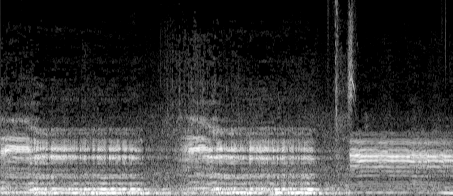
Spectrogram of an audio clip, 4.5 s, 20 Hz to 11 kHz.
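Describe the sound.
A person imitates a red deer stag's roar at the 2019 German stag-calling championship, held in an exhibition hall in Dortmund: three long, drawn-out, strongly tonal bellows with short breaks between them, loud and steady, with no other voices.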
